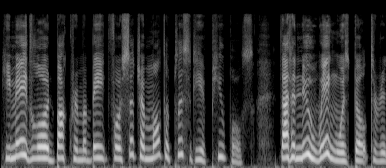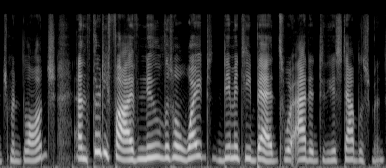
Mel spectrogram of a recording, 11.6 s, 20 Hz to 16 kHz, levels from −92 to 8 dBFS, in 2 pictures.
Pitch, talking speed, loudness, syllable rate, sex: 225 Hz, 175 wpm, -18 LUFS, 4.8 syllables/s, male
